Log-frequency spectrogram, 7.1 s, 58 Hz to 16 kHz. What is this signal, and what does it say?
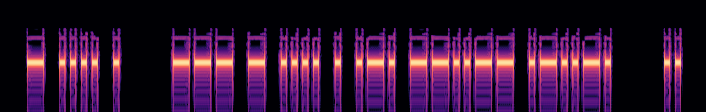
Morse code, heard as a keyed tone, about 22 wpm, 700 Hz. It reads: THE OTHER," I
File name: Book One / 13-Chapter 13 - 22 WPM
